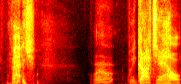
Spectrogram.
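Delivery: loud, high, aggressive, pushy acted coach voice. Retelling a phone call with his high school wrestling coach, imitating aggressive talk. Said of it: "he talks real aggressive".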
